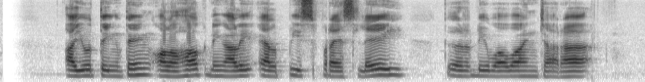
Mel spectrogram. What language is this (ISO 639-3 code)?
sun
